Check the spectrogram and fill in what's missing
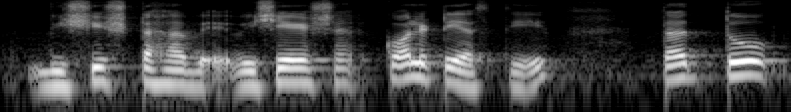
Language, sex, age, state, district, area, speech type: Sanskrit, male, 18-30, Punjab, Amritsar, urban, spontaneous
